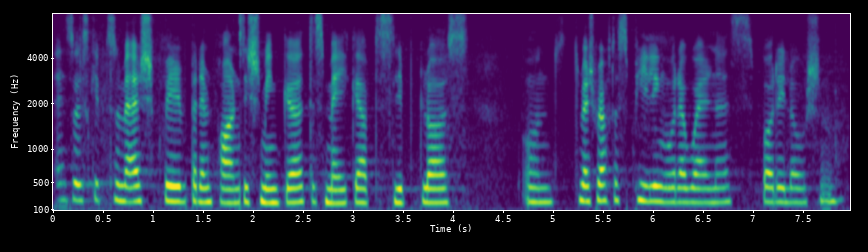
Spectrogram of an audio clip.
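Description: A woman's voice: mid-range voice, flat delivery, normal speed, clear, resonant tone, in a large hall. A teenage schoolgirl giving examples as a guest in a student radio discussion. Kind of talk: answering with examples.

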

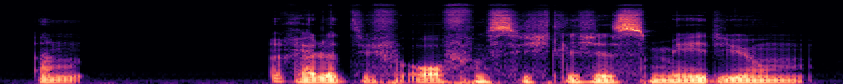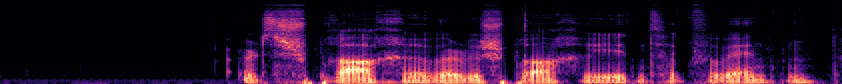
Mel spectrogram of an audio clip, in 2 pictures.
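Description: A young man whose first language is German speaks in a low, gravelly voice with very little melody. He answers interview questions thoughtfully, pausing and restarting as he searches for words. The recording is close and dry. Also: no echo. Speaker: interviewed poet.

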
